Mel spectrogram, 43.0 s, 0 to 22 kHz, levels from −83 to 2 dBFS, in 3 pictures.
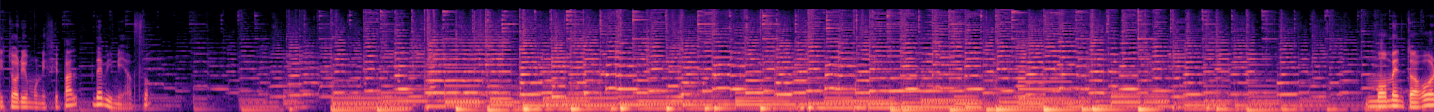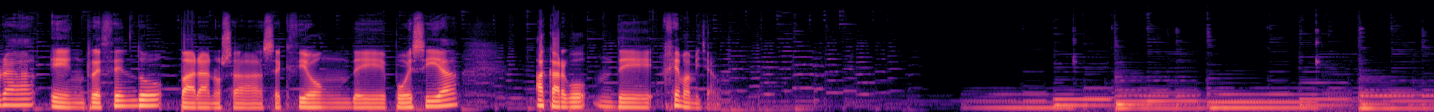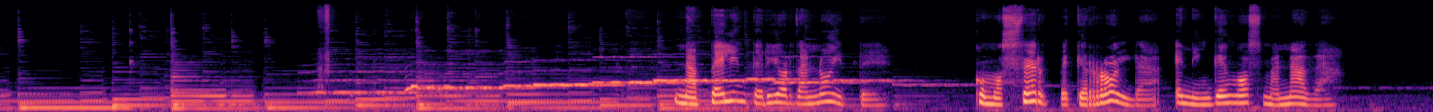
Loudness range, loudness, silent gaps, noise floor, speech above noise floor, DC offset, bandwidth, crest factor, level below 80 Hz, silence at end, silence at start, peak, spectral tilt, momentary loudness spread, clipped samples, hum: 12 LU; -19 LUFS; none; -60 dBFS; 42 dB; under 0.1%; 18 kHz; 20 dB; -30 dBFS; 1 s; 0 s; 0 dBFS; -5.5 dB/octave; 15 LU; under 0.1%; none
